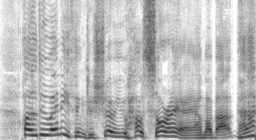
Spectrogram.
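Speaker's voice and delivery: very high-pitched, desperate, pleading cry. Reading a story, a character floundering in the muck calls to the others; crying out. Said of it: "cried Octavian".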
